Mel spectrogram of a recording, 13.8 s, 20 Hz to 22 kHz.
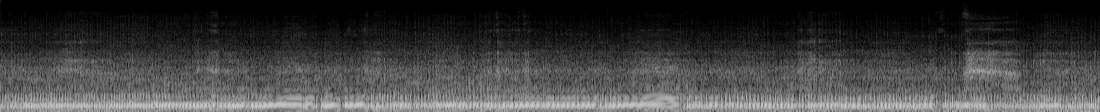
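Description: A 2022 Yamaha YZ450FX or 2014 KTM300XC dirt bike in low gear churning through deep mud at Payson Canyon, engine loud and close, revving and bogging in uneven surges throughout.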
